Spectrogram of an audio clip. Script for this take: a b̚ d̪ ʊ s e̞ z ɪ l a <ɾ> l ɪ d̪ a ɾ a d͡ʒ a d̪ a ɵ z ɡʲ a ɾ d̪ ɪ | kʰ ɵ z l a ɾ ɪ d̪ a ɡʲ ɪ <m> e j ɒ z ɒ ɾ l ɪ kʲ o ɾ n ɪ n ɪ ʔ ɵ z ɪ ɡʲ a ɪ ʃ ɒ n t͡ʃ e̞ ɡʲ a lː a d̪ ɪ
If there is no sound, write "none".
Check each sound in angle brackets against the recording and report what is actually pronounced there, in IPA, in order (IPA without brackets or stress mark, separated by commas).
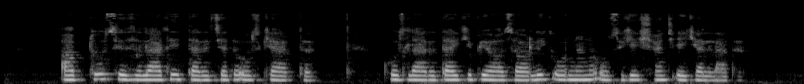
ɾ, b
